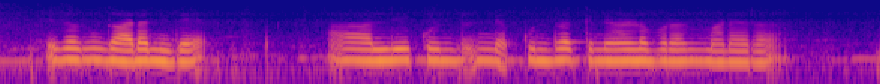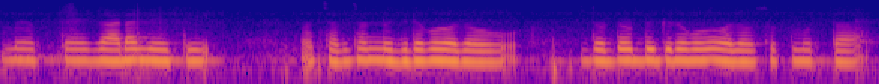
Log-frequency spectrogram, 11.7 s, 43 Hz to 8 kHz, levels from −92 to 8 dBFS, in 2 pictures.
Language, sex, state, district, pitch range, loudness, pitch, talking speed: Kannada, female, Karnataka, Bijapur, 180-195 Hz, -30 LUFS, 190 Hz, 100 wpm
